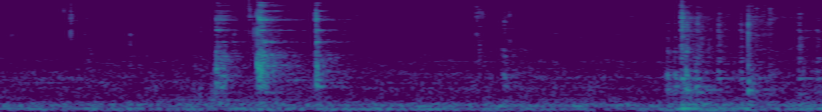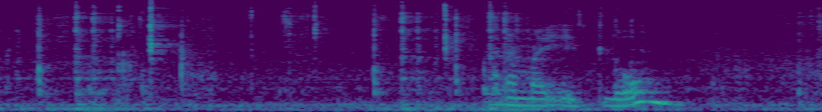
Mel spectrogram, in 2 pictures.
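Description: A spatula scrapes and clatters in a frying pan.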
